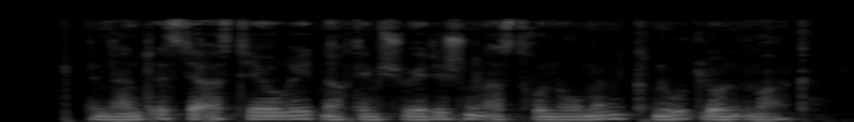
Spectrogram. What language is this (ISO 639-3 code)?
deu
